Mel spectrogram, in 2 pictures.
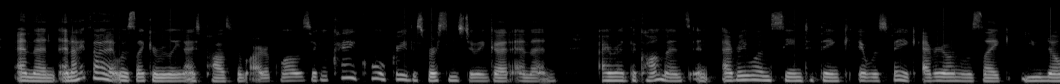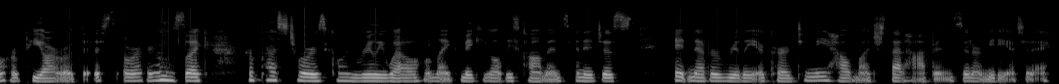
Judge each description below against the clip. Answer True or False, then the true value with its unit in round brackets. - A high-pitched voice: False (165 Hz)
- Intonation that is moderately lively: False (2.3 semitones)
